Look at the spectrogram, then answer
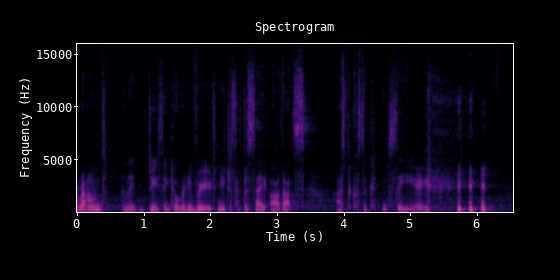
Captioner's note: laughs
